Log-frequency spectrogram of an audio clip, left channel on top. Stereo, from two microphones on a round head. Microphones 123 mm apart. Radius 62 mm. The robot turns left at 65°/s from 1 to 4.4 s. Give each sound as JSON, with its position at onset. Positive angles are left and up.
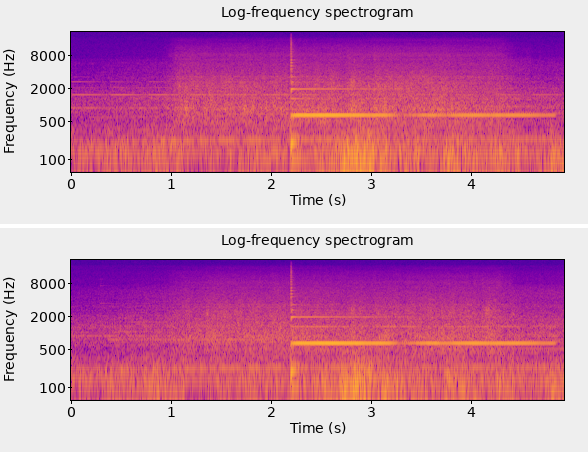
{"t": 2.2, "sound": "a guitar", "azimuth_deg": 5}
